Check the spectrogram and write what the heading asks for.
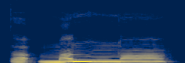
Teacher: cara membacanya dengan cara mencampurkan bacaan dhammah dengan bacaan sukun disertai dengan gerakan mulut yang dimajukan saat mengucapkan huruf U. Dia saktah taklil. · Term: ismam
